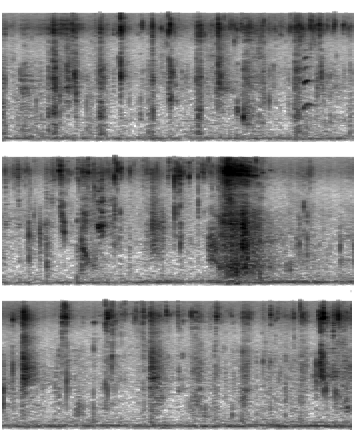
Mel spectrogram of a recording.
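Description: Close-miked eating sounds: wet chewing, smacks and mouth clicks of someone eating soft rice and ridge gourd curry by hand, with the squish of fingers mixing rice in a steel plate. A louder mouthful comes about six seconds in as a handful goes into the mouth.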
